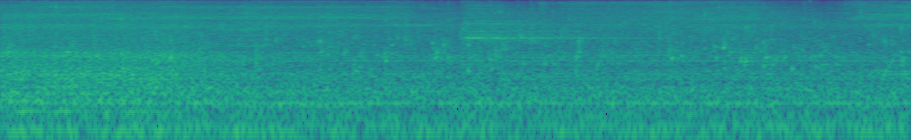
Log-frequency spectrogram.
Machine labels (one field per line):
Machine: pump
